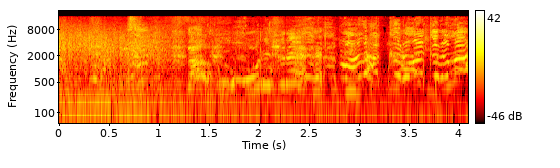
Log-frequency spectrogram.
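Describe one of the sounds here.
A young woman shouts in alarm.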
